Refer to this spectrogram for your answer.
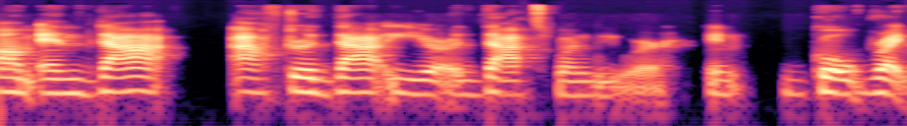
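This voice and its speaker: A woman with an American accent speaks at a fairly slow pace. Her voice is fairly low in pitch and has vocal fry. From Queens, New York. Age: 30s. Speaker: special education teacher. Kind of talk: casual interview.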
